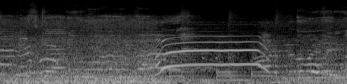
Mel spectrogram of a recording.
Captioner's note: screeming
